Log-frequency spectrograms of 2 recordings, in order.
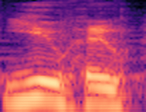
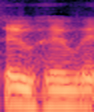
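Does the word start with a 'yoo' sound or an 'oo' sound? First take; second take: yoo; oo. First: The word starts with a 'yoo' sound. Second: The word starts with a plain 'oo' sound. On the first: This is the suggested English-style pronunciation. "because I'm an English-speaking country, pronounce it Yoo-hoo" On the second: This is how the speaker has always said it. "I've always pronounced it Uhu"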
